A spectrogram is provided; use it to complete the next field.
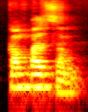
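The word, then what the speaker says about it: compulsion: और यहाँ पर देखिए कॉन्सोनेंट प्लस SION सन, तो कंपल्सन, रिपल्सन, डिप्रेशन, रिसेशन।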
